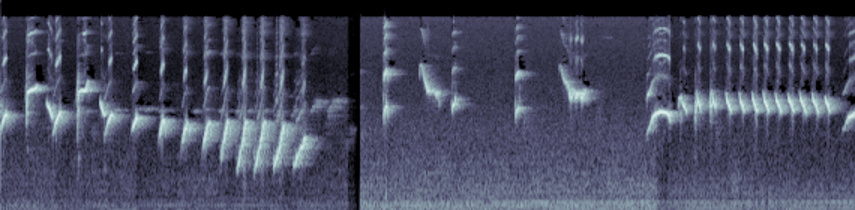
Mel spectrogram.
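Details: White-rumped shama lure song meant to provoke a bird into singing: a descending run of rapid slurred notes, a brief noisy pause with scattered chirps, then a fast, even trill of high notes.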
